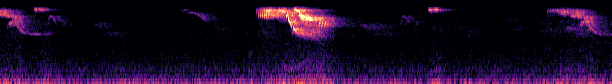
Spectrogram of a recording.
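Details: Blue-black grassquit singing, a recording meant to excite a kept bird: one loud, harsh, buzzy burst that slides down from very high pitch, flanked by softer similar notes and short high chips.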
